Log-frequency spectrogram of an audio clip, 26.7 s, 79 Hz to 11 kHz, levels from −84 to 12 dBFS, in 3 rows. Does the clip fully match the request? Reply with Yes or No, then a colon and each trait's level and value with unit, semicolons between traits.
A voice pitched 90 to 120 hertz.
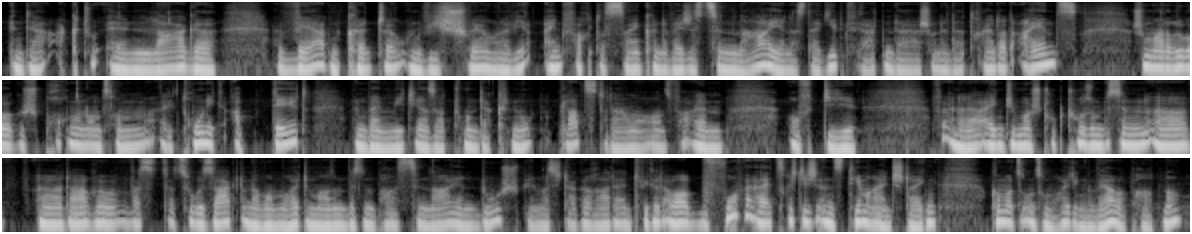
No: low, 135 Hz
